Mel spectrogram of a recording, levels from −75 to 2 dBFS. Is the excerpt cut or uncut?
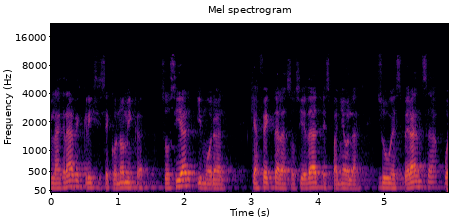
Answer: cut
